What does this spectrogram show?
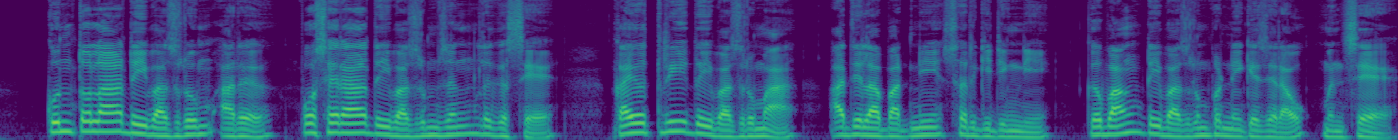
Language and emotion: Bodo, neutral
